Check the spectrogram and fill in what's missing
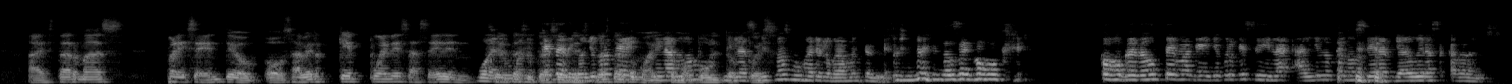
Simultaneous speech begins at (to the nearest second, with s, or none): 5 s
